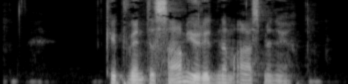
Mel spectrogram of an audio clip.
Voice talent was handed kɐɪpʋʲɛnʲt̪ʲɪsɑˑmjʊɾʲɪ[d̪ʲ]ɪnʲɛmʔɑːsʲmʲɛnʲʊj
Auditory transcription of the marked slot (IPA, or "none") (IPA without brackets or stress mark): d̪ʲ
